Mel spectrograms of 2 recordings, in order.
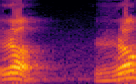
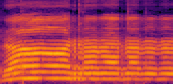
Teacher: જીભમાં કંપન ઉત્પન્ન થાય તેવા પ્રકંપી વ્યંજનો કહેવામાં આવે એટલે કે તમે બોલોને તો જીભ ની અંદર કંપન ઉત્પન્ન થાય જેમ કે ર ર બોલશો ને તો આમ આમ ખેંચાતું હોય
